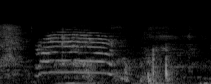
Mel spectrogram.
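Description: A cat meowing once: a single drawn-out call of about a second that rises and then falls in pitch.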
